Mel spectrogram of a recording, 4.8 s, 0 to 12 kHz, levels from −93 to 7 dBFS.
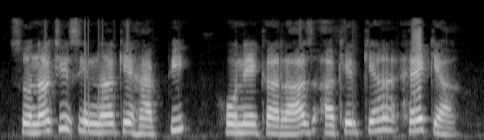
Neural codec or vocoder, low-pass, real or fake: none; 7.2 kHz; real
